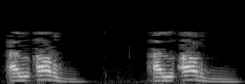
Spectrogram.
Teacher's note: يعني هيعملها لام مفتوحة، هيشيل الهمزة وياخد الفتحة يحطها لمين؟ للام، فتبقى اللام مفتوحة · Term: النقل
